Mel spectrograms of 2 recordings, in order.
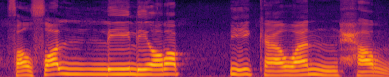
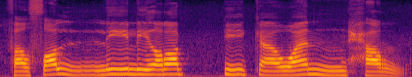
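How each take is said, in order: No difference in how they are said.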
